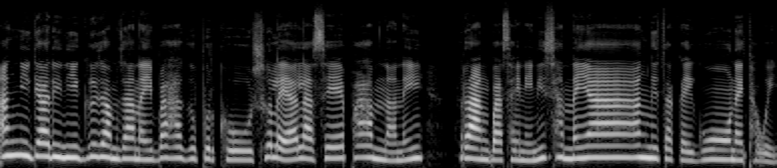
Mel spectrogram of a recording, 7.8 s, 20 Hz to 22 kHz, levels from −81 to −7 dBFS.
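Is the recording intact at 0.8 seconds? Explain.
Yes, at 0.8 seconds the speech plays through cleanly, with no dropout, click, distortion or other fault at that point.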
